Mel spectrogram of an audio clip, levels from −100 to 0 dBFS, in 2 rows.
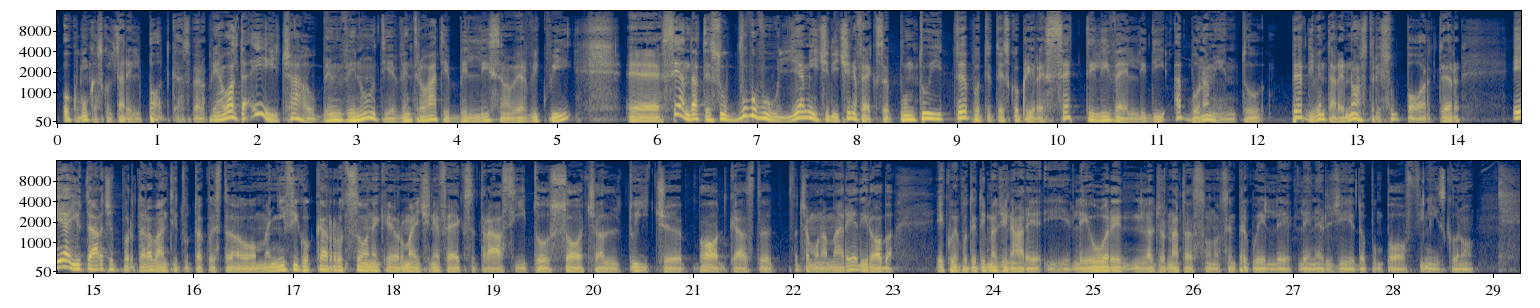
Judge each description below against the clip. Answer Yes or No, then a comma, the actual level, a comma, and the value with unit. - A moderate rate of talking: Yes, average, 150 wpm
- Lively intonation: Yes, wide, 6.3 semitones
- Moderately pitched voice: No, low, 100 Hz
